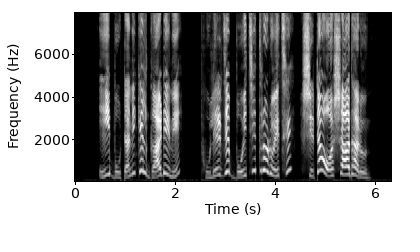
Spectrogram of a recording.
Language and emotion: Bengali, surprised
